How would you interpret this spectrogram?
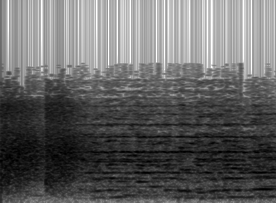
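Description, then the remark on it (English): Two sharp, loud gunshots about half a second apart, fired during a holdup by masked bandits, each bursting across the whole range, followed by a sustained, ringing tonal wash that fades slowly with no talking. “Hey, Tonto, those were shots.”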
